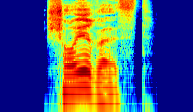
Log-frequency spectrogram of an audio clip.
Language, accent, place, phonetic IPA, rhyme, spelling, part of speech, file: German, Germany, Berlin, [ˈʃɔɪ̯ʁəst], -ɔɪ̯ʁəst, scheurest, verb, De-scheurest.ogg
- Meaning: second-person singular subjunctive I of scheuern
